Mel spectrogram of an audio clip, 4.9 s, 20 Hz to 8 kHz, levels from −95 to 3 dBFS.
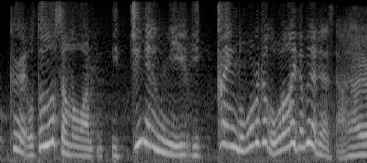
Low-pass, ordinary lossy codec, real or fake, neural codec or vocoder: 7.2 kHz; Opus, 16 kbps; fake; codec, 16 kHz, 0.5 kbps, FunCodec, trained on LibriTTS, 25 frames a second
